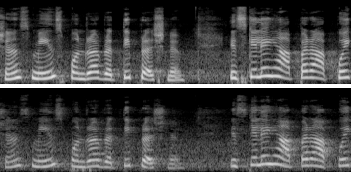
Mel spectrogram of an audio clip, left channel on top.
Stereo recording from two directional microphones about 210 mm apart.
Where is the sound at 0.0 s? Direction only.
45° left (ahead or behind).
